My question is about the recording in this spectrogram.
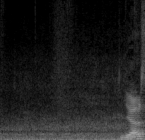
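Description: Diesel coach bus running at close range as it crawls past in slow traffic: a steady low engine rumble.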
